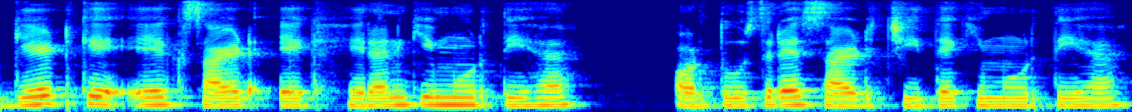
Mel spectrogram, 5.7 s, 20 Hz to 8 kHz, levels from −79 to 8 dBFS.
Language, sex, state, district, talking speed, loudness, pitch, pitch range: Hindi, male, Jharkhand, Garhwa, 170 wpm, -17 LUFS, 145 Hz, 140-155 Hz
